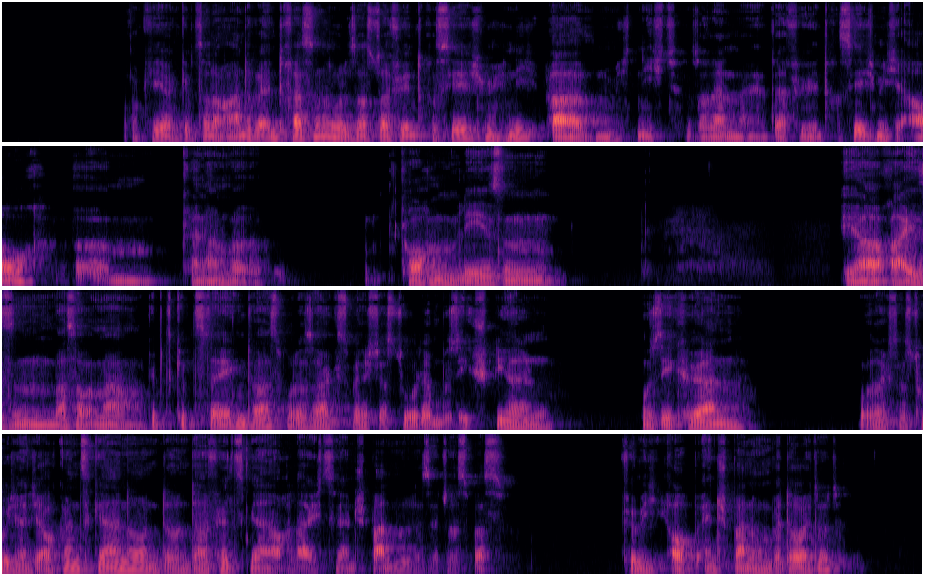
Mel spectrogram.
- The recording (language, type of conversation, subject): German, advice, Warum fällt es mir schwer, zu Hause zu entspannen und loszulassen?
- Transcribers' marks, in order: other background noise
